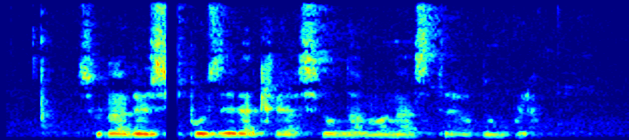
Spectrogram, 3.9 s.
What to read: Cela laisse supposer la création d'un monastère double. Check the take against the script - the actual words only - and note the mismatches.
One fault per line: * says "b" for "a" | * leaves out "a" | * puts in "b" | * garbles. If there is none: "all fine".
all fine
